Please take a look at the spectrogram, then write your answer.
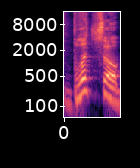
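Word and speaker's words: Blitzø: It's Blitzo, but the O is silent.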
